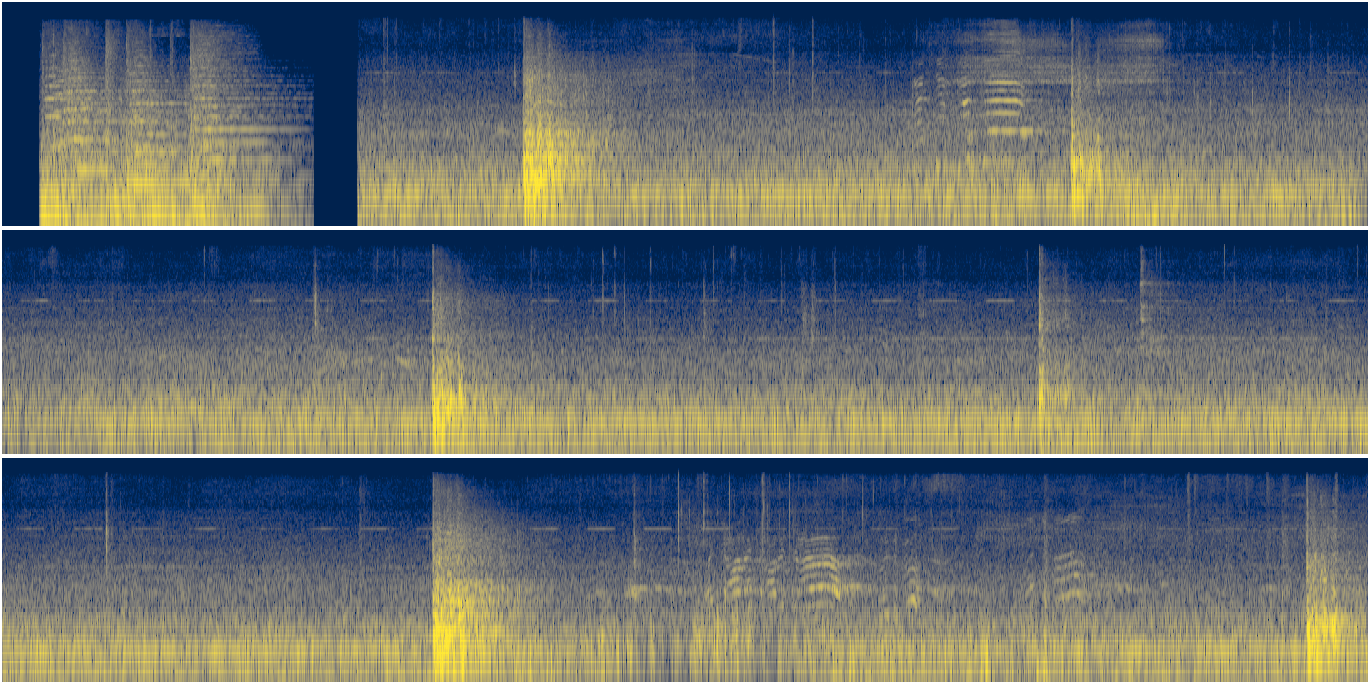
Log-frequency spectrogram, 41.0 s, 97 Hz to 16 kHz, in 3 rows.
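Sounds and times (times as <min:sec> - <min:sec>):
street noise: 0:00.4 - 0:40.9
heavy vehicle engines rumbling: 0:03.6 - 0:40.9.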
